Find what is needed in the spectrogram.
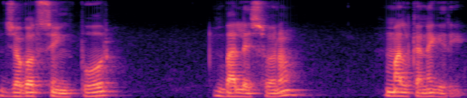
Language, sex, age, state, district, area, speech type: Odia, male, 18-30, Odisha, Kandhamal, rural, spontaneous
